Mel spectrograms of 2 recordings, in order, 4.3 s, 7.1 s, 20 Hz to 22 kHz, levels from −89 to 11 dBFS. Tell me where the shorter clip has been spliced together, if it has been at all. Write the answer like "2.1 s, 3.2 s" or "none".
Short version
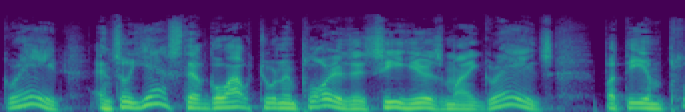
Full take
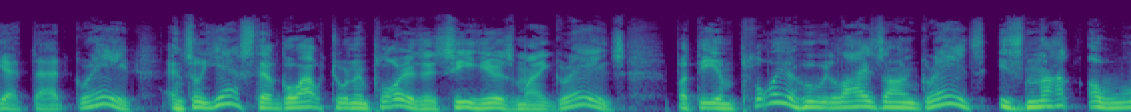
none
